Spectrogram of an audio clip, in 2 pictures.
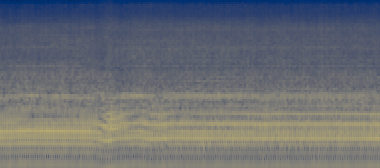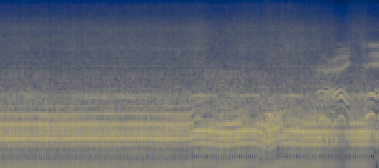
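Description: A small Chinese mini skid steer clearing deep snow runs its engine steadily and loudly up close in a continuous droning idle, with faint voices mixed in.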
